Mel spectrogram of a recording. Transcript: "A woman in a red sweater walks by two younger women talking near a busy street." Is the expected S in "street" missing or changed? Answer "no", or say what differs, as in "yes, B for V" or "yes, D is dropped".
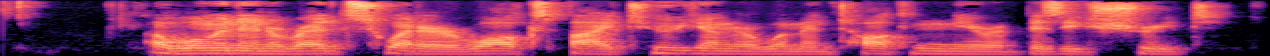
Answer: yes, SH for S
